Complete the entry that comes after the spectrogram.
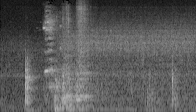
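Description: Pots and pans clank and clatter in a few sharp knocks as a mother cooks lunch, with a steady sizzling hiss underneath, like cooking on a stove. No one speaks.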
